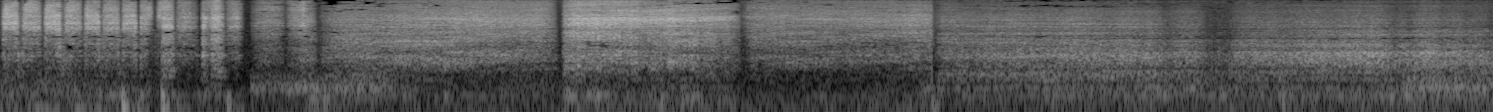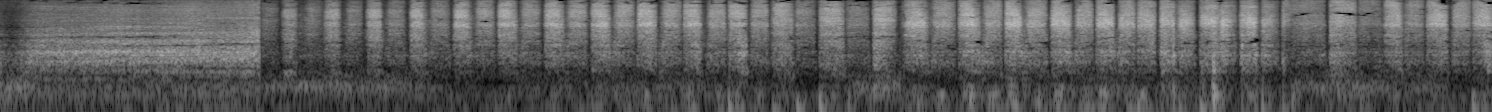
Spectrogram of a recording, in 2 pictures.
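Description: A marker tip rubs over a flat paper coloring page on a clipboard, filling in around a character's hair with the hand and arm over the page. For about nine seconds it makes steady, bright, hissing scratches. Then it switches to quick, rapid back-and-forth strokes that give a fast, choppy rasp.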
